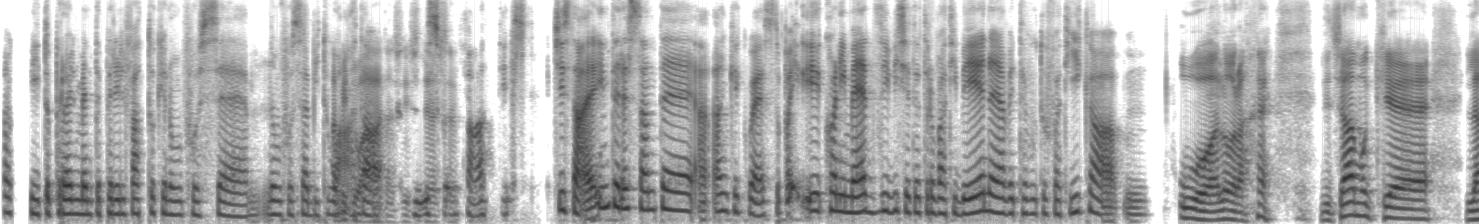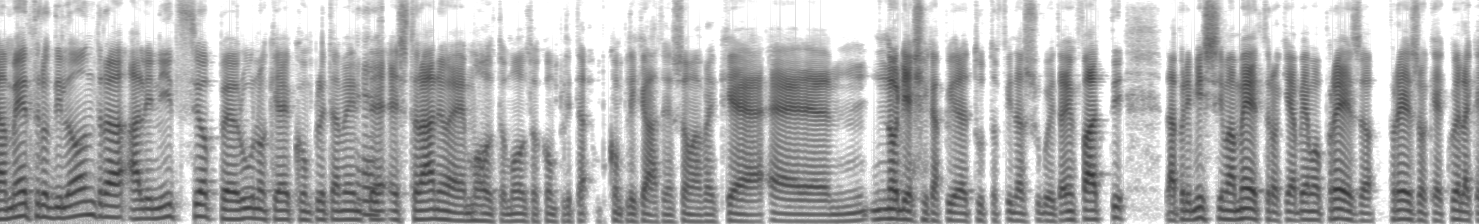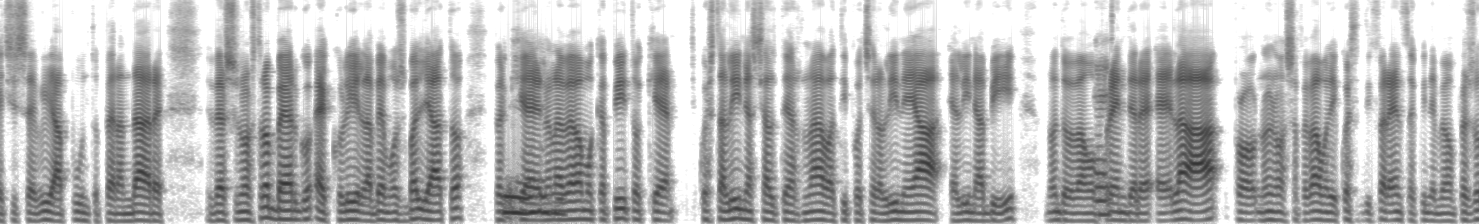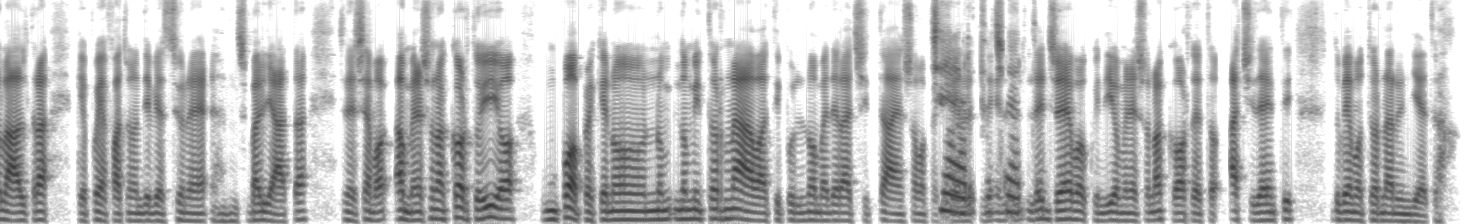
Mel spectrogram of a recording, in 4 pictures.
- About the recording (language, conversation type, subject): Italian, podcast, Qual è un viaggio che non dimenticherai mai?
- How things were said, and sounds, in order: "capito" said as "cpito"; "probabilmente" said as "proabilmente"; tapping; other background noise; laughing while speaking: "eh"; "albergo" said as "abbergo"; chuckle; "però" said as "prò"; "perché" said as "pecché"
